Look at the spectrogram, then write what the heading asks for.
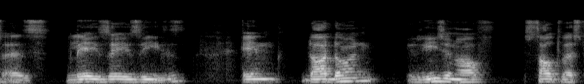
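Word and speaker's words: Les Eyzies: So this one again this one is pronounced as Leiz in Daon region of southwest France.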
